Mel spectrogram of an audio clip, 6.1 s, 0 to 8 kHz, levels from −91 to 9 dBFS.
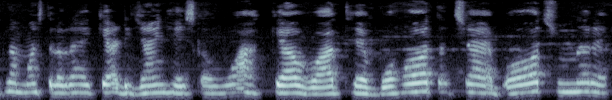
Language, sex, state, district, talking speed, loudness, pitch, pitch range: Hindi, female, Jharkhand, Sahebganj, 185 wpm, -15 LUFS, 230 Hz, 215-250 Hz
